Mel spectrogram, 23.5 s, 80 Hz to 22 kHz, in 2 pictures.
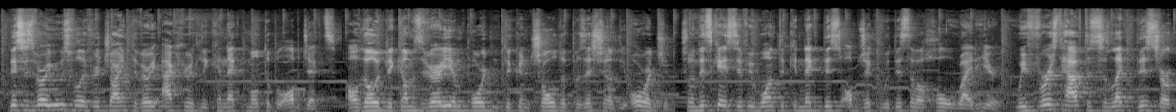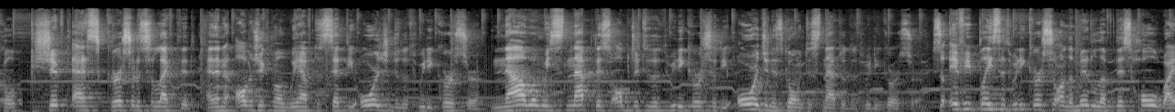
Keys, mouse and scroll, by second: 0.0 shift+click, 0.0 g, 0.1 click, 0.4 shift+s, 1.1 click, 1.5 s, 1.8 click, 2.2 g, 3.2 shift+click, 3.4 g, 3.8 click, 4.0 shift+drag, 4.4 click, 4.9 drag, 5.1 click, 5.3 click, 5.8 click, 6.7 click, 7.0 click, 7.9 g, 8.4 click, 9.7 drag, 10.0 shift+click, 10.1 Tab, 10.6 1, 10.8 alt+click, 11.4 z, 12.1 shift+s, 13.3 Tab, 13.4 z, 14.4-15.9 drag, 16.4 click, 16.6 z, 17.5 shift+s, 18.4 click, 20.8 click, 21.0 2, 21.0 shift+s, 21.0 z, 21.3 shift+s, 22.4 Tab, 23.4 click.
